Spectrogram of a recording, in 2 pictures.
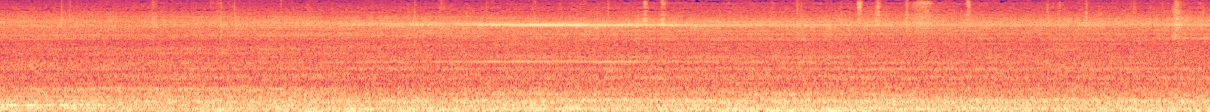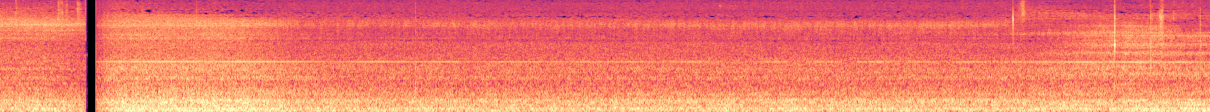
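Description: Steady cabin noise of an airliner in flight, heard through the cabin: a dense, even rumble with a faint steady whine above it. The sound drops out for an instant a little past halfway.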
